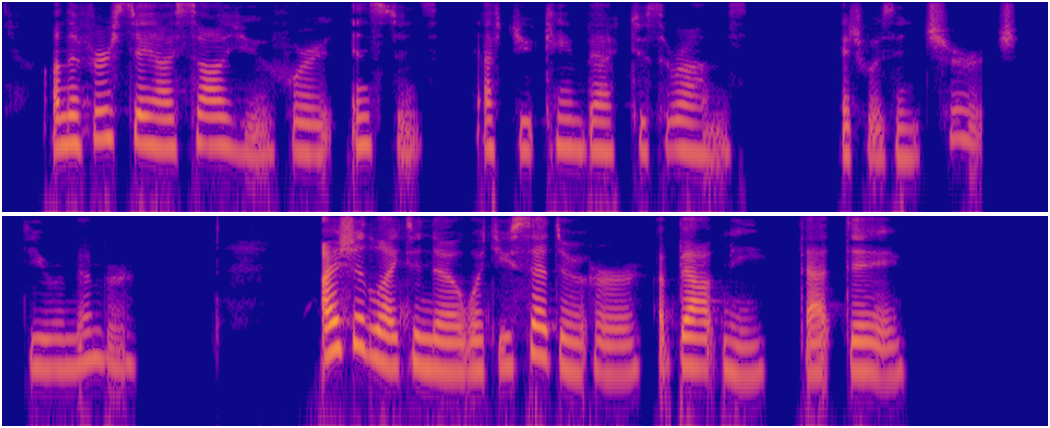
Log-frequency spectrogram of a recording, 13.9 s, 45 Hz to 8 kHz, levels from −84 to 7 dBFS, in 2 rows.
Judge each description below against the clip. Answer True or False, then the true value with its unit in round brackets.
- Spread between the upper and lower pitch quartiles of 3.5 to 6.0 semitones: True (3.8 semitones)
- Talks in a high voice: True (205 Hz)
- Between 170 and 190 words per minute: False (155 wpm)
